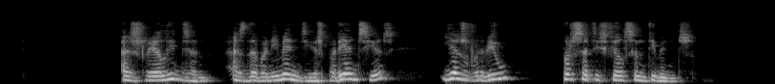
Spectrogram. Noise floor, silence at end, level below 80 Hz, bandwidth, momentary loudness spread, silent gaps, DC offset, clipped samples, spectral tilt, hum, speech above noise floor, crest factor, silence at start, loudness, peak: -88 dBFS; 0.85 s; -62 dBFS; 8 kHz; 9 LU; none; under 0.1%; under 0.1%; -6 dB/octave; none; 66 dB; 18 dB; 1.2 s; -22 LUFS; -6 dBFS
